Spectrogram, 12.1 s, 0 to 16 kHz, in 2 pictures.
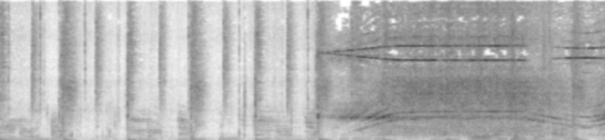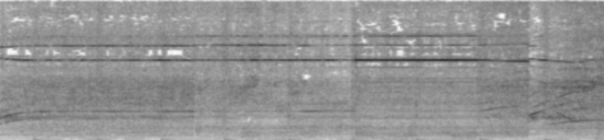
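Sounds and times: blower motor whine: 0:03.1 - 0:12.0.

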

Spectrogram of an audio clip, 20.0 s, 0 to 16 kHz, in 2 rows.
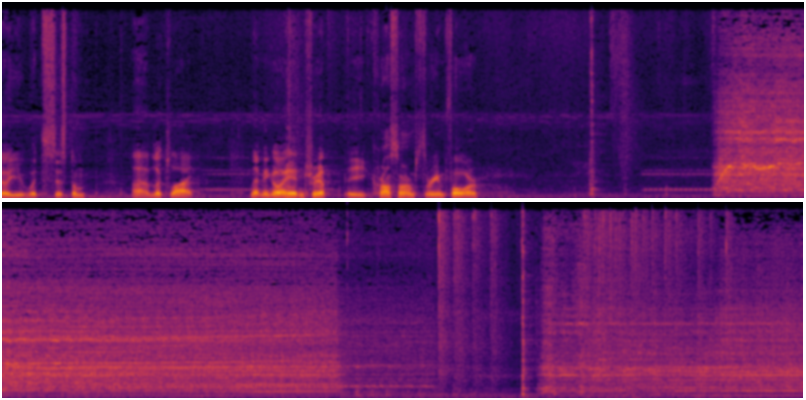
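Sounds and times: barrier arm motor whining: 0:08.9 - 0:15.5, 0:16.7 - 0:20.0.

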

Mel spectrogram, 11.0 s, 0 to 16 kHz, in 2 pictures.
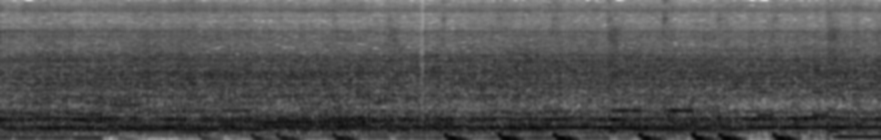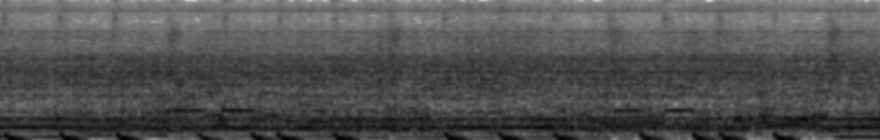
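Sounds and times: table saw cutting wood: 0:00.0 - 0:11.0.

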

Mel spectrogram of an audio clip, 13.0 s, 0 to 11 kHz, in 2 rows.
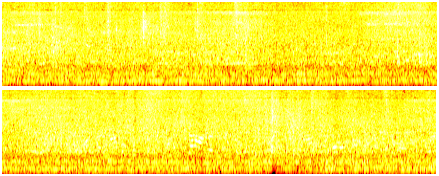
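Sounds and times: city traffic roar: 0:00.0 - 0:13.0.

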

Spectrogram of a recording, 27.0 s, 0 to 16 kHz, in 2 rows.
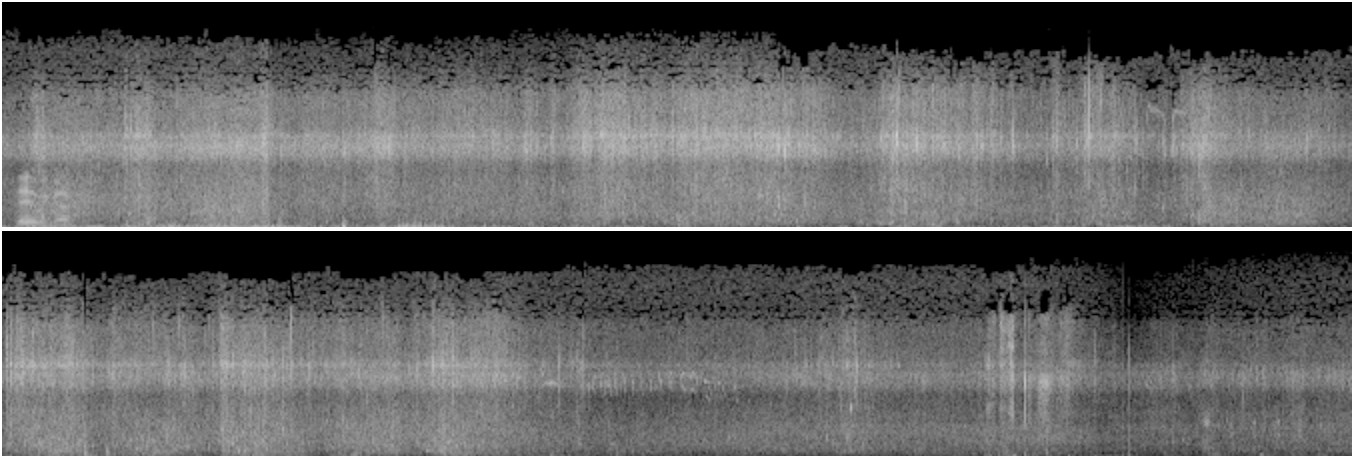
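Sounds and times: river current rushing: 0:00.0 - 0:27.0
paddle splashing in water: 0:00.3 - 0:27.0.

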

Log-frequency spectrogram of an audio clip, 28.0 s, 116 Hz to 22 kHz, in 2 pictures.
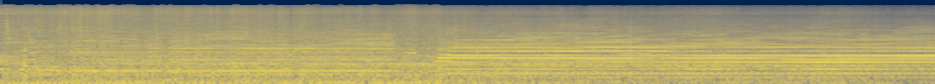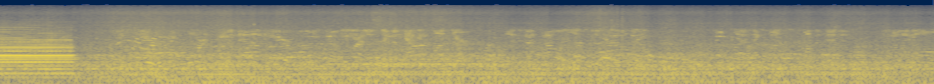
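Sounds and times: tugboat horn blasts: 0:01.0 - 0:15.2.

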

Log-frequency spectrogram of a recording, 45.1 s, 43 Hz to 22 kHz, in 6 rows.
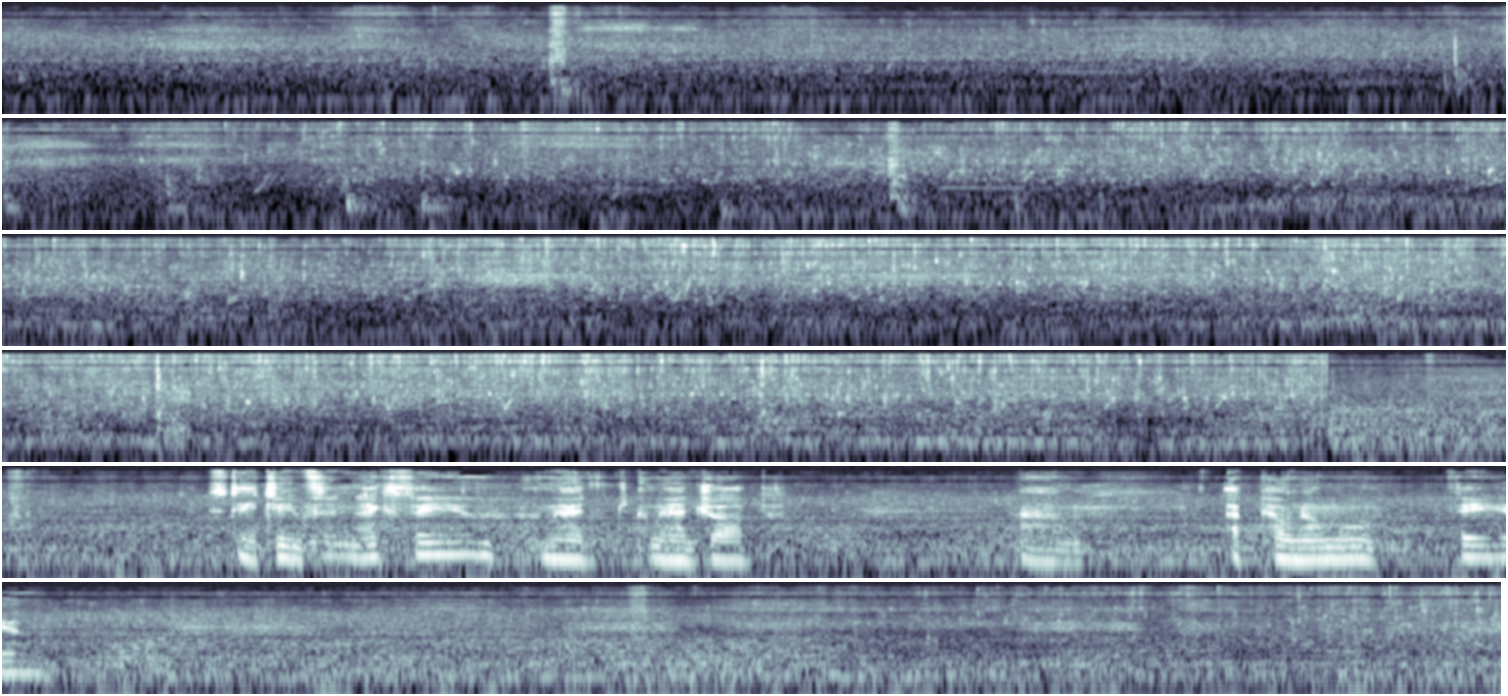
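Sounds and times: creek rushing: 0:00.0 - 0:36.8, 0:40.3 - 0:45.0
low rumble: 0:21.6 - 0:45.0.

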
